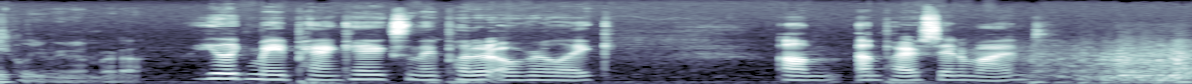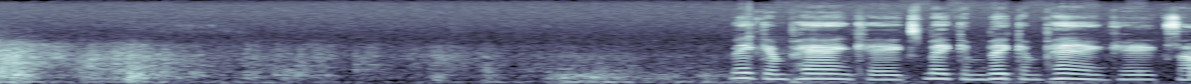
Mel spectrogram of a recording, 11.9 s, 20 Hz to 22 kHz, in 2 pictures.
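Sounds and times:
speech: 0:00.0 - 0:03.2, 0:03.9 - 0:05.9, 0:09.6 - 0:11.9
low rumbling thunder: 0:05.0 - 0:11.1
steady rain: 0:05.1 - 0:10.4.

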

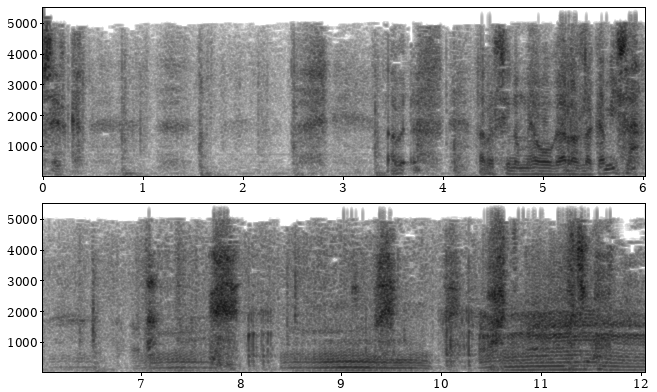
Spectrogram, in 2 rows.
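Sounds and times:
speech: 0:00.0 - 0:00.4, 0:03.5 - 0:06.1, 0:07.0 - 0:09.8
dog growling and whimpering: 0:06.9 - 0:12.0.

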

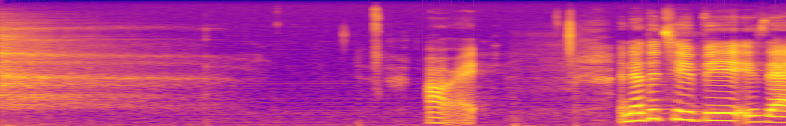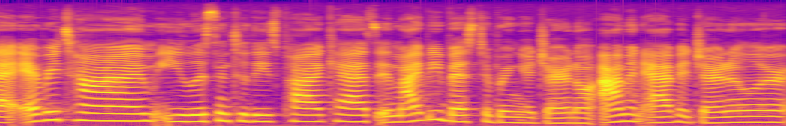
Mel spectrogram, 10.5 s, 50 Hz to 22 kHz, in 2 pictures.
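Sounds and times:
deep breath exhaled slowly through the mouth during a guided breathing exercise: 0:00.0 - 0:01.5
speech: 0:02.8 - 0:03.2, 0:04.1 - 0:10.4.

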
